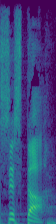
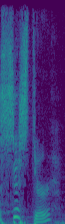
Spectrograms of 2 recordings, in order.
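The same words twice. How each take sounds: First: The word has an island pidgin pronunciation. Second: The word has a standard English pronunciation. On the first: "but you are known as a sister" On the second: "you are known not as a sister"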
